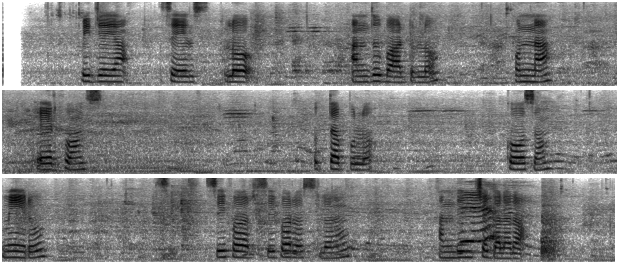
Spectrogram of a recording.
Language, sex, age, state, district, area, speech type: Telugu, female, 30-45, Telangana, Jagtial, rural, read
